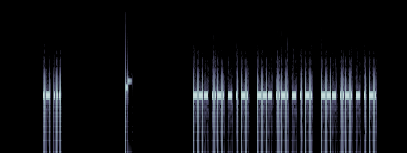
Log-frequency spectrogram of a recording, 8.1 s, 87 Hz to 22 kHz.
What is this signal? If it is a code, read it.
Morse code, heard as a keyed tone, about 44 wpm, 700 Hz. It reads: AS OFTEN OFTEN OFTEN
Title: Top 500 Words Repeated 45wpm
